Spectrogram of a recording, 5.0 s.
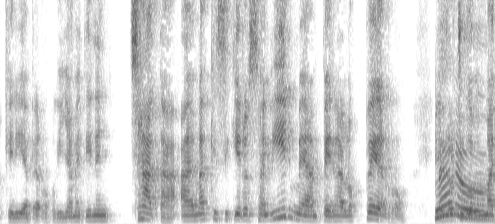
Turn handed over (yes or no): no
